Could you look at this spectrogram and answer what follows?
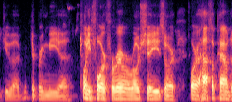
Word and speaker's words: Rocher: So I mean, it looks like it's spelled Rocher or Rocher or something. That's Rocher.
